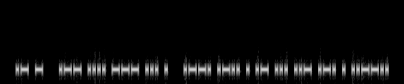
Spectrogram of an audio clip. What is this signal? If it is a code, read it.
Morse code, heard as a keyed tone, about 50 wpm, 700 Hz. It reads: AT WHOSE PLEASURE?
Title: Sentences from Top 1600 Words 50wpm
